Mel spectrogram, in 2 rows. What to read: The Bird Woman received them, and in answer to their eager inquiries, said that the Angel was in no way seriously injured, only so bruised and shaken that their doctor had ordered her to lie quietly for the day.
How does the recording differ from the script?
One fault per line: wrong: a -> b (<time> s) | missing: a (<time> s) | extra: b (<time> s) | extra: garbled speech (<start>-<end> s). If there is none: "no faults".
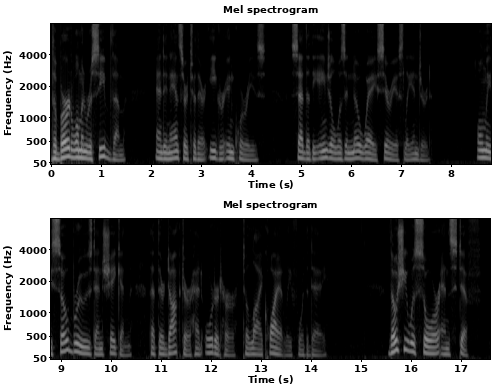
extra: Though she was sore and stiff (15.5 s)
